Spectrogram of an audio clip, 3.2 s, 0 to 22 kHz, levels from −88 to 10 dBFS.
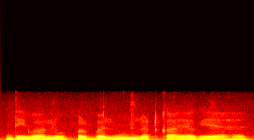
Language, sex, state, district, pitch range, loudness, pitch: Hindi, female, Jharkhand, Ranchi, 150-165 Hz, -14 LUFS, 155 Hz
